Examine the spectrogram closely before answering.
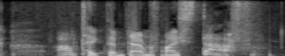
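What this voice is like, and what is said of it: Imitates another person's voice. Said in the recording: “best Daisy Ridley imitation ever. ... That was good.”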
